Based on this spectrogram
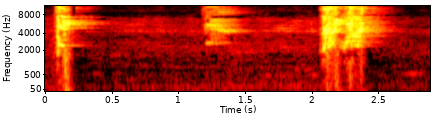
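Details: In a cage, lutino opaline lovebirds utter a sharp high chirp, a softer buzzy note a second later, then a harsh doubled screech.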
